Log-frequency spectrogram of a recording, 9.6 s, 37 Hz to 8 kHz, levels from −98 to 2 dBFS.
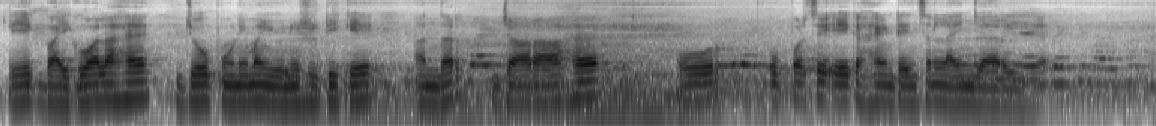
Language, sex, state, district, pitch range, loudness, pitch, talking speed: Hindi, male, Rajasthan, Jaipur, 105-125 Hz, -16 LUFS, 110 Hz, 130 wpm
